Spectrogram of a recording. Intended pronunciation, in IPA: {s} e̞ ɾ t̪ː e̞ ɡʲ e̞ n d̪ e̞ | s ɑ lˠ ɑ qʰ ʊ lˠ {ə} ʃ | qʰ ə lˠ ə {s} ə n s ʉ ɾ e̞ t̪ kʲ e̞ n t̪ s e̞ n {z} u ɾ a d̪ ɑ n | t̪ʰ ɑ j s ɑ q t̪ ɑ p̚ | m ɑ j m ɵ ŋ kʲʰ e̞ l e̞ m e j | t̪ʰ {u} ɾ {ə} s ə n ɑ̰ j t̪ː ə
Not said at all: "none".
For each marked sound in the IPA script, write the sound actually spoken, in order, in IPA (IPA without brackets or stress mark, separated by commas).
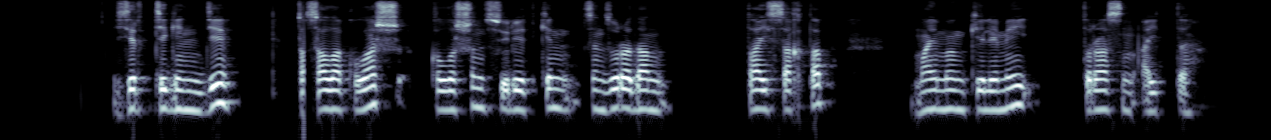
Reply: z, ɑ, ʃ, z, ʊ, ɑ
